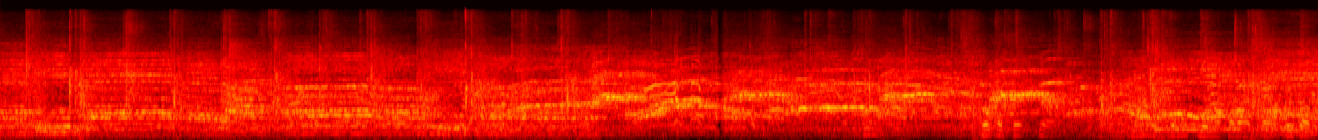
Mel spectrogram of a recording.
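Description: Women sing loudly together.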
